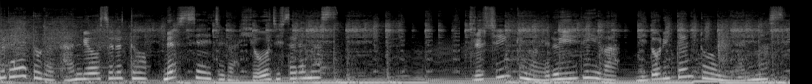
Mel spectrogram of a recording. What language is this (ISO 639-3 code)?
jpn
